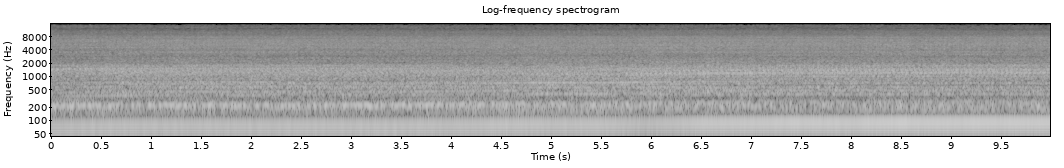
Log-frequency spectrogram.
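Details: Toyota 2ZZ-GE engine at a normal idle, even and smooth at constant speed; the steady hiss comes from an induction kit; no knocks or misses, healthy.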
